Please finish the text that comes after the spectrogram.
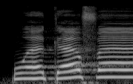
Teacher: karena ada baris fathah panjang pada huruf fa, maka fa panjangkan cukup 2 harokat saja.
